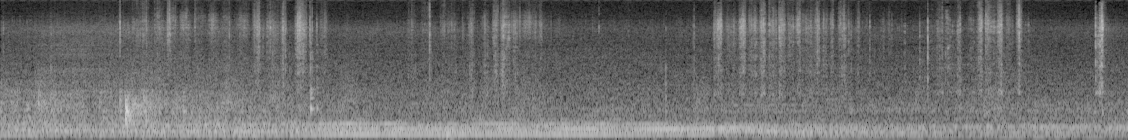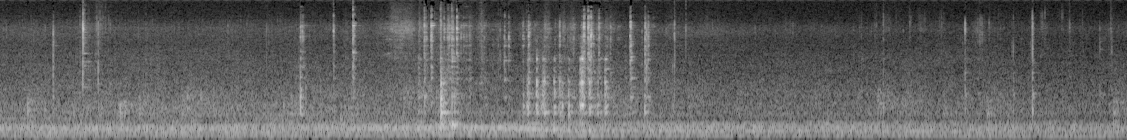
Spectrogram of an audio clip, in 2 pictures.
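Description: Scattered clicks, taps and scrapes of a long-handled pie iron being handled on the ground as the squeezed-out bread is knocked off its edges and its clamp is worked open, with the loudest burst of clicking about twelve seconds in. A steady low hum sits underneath, fading out about two-thirds of the way through.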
